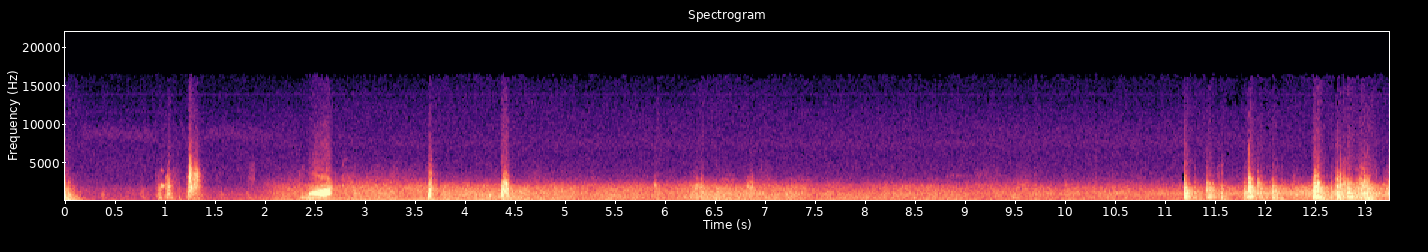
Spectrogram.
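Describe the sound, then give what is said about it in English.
Sharp mechanical clicks and clunks as the door handles of a locked yellow car are tried, scattered at first, then a quick cluster of rattling pulls near the end, all over a steady low background rumble. “I'll check the doors.”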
